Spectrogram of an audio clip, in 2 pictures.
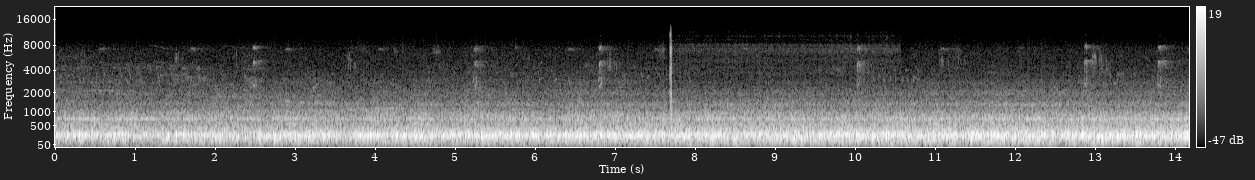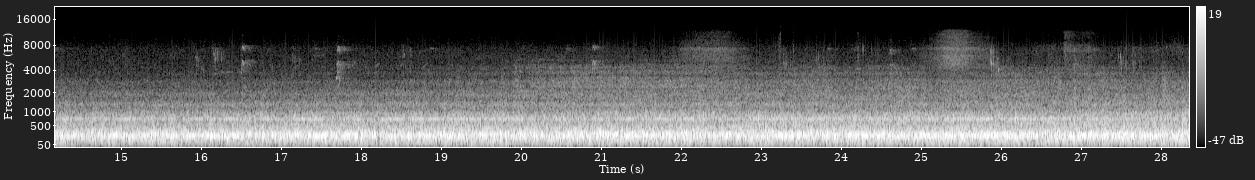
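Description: Train approaching along the line: a steady rumble with a humming tone that grows slowly louder.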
